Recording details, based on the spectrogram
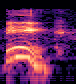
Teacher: learned that in order to make the sounds bur and fur both the lips are brought together and then we release the sound of air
